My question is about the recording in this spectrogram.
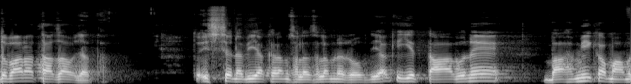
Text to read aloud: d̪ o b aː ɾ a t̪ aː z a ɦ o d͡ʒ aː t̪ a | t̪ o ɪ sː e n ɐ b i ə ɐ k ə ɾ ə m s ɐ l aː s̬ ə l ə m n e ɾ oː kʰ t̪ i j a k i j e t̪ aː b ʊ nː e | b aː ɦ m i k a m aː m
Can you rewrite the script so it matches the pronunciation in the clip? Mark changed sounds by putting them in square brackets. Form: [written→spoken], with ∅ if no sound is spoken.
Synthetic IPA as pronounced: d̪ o b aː ɾ a t̪ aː z a ɦ o d͡ʒ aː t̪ a | t̪ o ɪ sː e n ɐ b i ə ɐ k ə ɾ ə m s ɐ l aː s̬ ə l ə m n e ɾ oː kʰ [t̪→d̪] i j a k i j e t̪ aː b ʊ [nː→n] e | b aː ɦ m i k a m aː m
